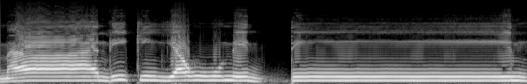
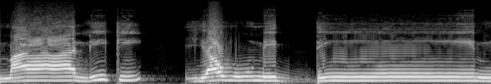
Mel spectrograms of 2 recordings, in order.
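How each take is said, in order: The two takes are said the same way.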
